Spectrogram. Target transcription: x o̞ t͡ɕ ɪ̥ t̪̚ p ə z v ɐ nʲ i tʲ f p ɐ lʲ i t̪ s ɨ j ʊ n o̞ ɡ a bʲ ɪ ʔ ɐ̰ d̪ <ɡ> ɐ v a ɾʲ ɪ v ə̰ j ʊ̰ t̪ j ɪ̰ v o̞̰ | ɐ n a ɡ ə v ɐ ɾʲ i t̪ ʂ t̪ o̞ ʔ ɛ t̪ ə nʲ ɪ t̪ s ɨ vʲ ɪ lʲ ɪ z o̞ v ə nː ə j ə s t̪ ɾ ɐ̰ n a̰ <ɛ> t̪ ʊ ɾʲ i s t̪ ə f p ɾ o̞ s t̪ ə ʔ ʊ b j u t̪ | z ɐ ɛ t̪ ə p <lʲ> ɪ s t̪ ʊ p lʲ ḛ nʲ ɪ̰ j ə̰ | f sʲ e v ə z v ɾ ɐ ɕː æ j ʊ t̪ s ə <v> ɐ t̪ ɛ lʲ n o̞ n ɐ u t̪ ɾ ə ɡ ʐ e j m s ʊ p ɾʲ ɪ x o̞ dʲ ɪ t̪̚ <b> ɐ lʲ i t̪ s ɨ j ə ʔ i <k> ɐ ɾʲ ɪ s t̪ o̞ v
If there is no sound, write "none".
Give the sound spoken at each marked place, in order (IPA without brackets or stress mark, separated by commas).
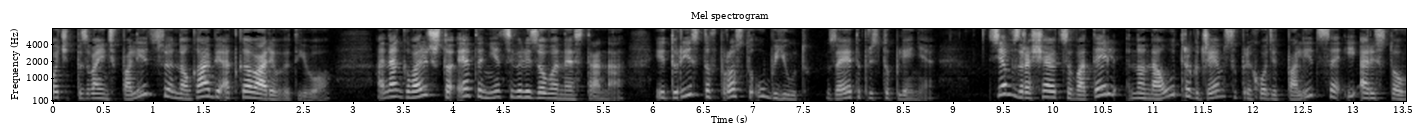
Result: ɡ, i, ɾʲ, v, p, ʔ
